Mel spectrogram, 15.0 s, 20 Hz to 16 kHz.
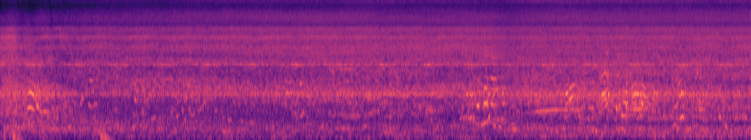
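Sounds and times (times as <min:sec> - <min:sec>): thin high tone: 0:00.0 - 0:15.0
waterfall rushing: 0:06.5 - 0:15.0.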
